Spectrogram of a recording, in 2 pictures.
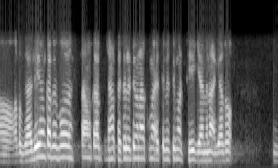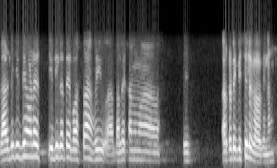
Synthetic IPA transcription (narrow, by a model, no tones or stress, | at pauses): ɦoalɡaɖiʊnkabɛbɔst̪aʊnkad͡ʒaɦãpʰɛsiliʈimɛnakumaɛsipʰesimãʈʰiːk̚ɡɛjamɛnaʔɡɛjad̪ɔ | ɡaɾɖid͡ʒud̪ʱiɔ̃ɽɛid̪ʱikat̪ɛbasaɦujuʔat̪alɛkʰanma | ɐ̰ɾkəʈik̚bisiləɡabina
